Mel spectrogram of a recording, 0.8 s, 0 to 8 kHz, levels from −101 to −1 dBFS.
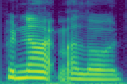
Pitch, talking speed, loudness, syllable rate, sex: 200 Hz, 300 wpm, -15 LUFS, 6.1 syllables/s, female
